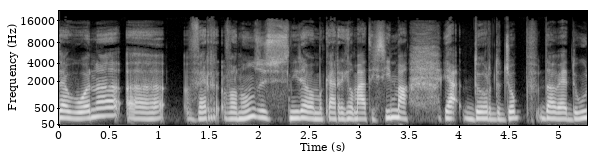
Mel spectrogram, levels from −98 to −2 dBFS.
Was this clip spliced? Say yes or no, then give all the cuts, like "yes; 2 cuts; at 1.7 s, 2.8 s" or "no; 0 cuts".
no; 0 cuts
